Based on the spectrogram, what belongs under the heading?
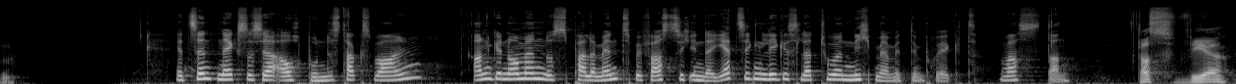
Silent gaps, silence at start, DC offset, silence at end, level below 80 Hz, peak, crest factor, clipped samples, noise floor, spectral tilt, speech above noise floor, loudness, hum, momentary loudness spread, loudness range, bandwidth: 0.50-1.05 s; 0 s; under 0.1%; 0.1 s; -48 dBFS; -4 dBFS; 18 dB; under 0.1%; -54 dBFS; -5 dB/octave; 32 dB; -22 LUFS; none; 12 LU; 6 LU; 15.5 kHz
